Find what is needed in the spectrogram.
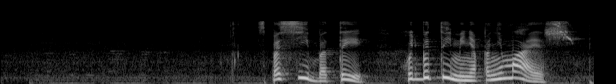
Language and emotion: Russian, positive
